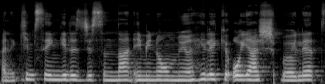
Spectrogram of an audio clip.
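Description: At a moderate pace, a woman with an unremarkable speaking voice and medium pitch is heard on a very clean recording with a silent background. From Turkey. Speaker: podcast host. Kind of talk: solo storytelling monologue.

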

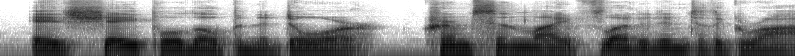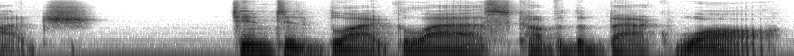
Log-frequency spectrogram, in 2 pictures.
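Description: Music plays as a man with a very deep, low pitch speaks at a fairly slow pace, his pitch swinging very widely while his loudness stays very even. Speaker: creepypasta narrator. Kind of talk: scary story narration, first-person horror reading aloud.

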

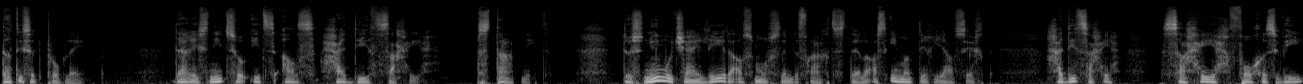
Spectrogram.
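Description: Somewhat breathy and fairly low in pitch, a man speaks with lively intonation. He leaves long, frequent pauses. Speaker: religious commentary YouTuber. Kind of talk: lecture-style monologue. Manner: hesitant with fillers.

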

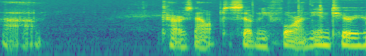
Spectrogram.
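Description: Soft-spoken and somewhat breathy, a man talks. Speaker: car video creator. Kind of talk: casual tutorial. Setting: indoors, next to sleeping kids. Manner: quiet, soft-spoken; hesitant, many fillers. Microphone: phone near.

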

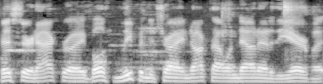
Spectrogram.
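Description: A man talks at a very fast pace in an animated, upbeat tone, with light background noise. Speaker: hockey play-by-play announcer. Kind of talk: live hockey play-by-play commentary. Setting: arena, broadcasting a game to a stream. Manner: rapid-fire, animated, calling the action as it happens; upbeat, friendly broadcaster tone. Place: stadium.

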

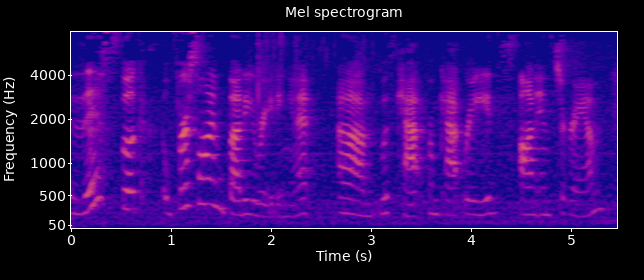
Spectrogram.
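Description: A woman with an American accent talks at a moderate pace, her fairly high voice rising and falling in a lively way. Noticeable background noise sits behind her. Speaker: book vlogger. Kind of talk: casual vlog.

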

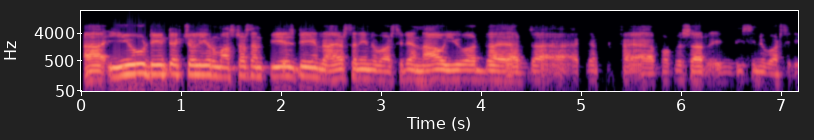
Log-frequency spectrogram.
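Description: A man with a Bengali accent at a fairly quick pace, with big swings in loudness, a dry sound with no echo and a quiet background. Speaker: course organizer and host; host. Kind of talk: moderating online session. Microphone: video call.

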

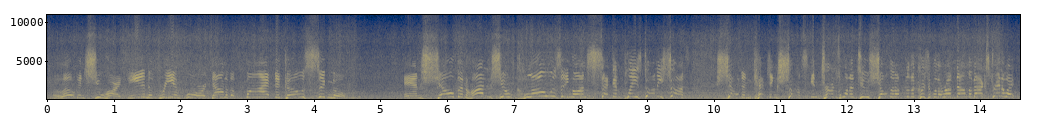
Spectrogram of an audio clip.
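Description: The tone is energetic and upbeat, delivered at a moderate pace. Background noise is noticeable throughout. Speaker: race announcer. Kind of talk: live race call. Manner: energetic, upbeat.

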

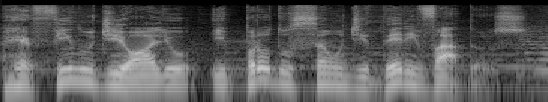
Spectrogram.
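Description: Music plays behind a man who speaks very slowly at a fairly low pitch, his voice swinging very widely up and down. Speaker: voice actor. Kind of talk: corporate narration. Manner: authoritative, credible.

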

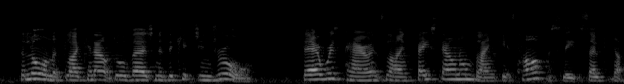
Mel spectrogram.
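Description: With ordinary pitch variation, the text comes in an unforced reading voice.

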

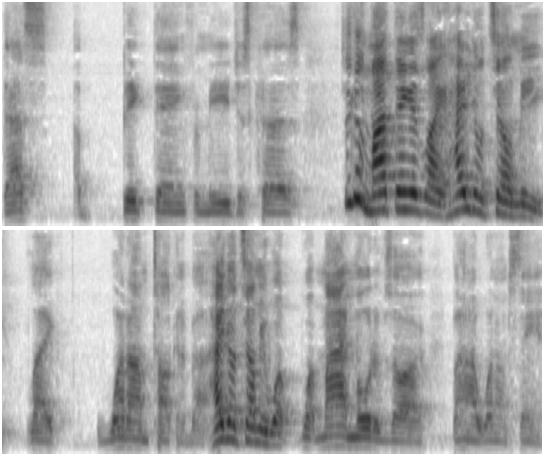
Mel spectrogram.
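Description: Against a quiet background, a man speaks at a fairly quick pace with big swings in loudness. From Indianapolis, Indiana (US Midwest). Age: 20s. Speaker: model and social media personality; live streamer. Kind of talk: casual livestream Q&A. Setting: Facebook live stream. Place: home room. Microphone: phone near.

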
